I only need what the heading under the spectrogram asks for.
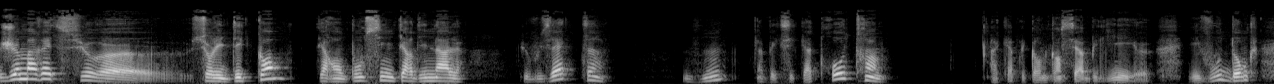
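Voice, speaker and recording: A woman speaks at a fairly low pitch with vocal fry and very wide pitch swings. Her pace is very slow, with long, frequent pauses and big swings in loudness. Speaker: astrologer and tarot reader. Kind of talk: astrology forecast monologue. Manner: hesitant, many fillers.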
